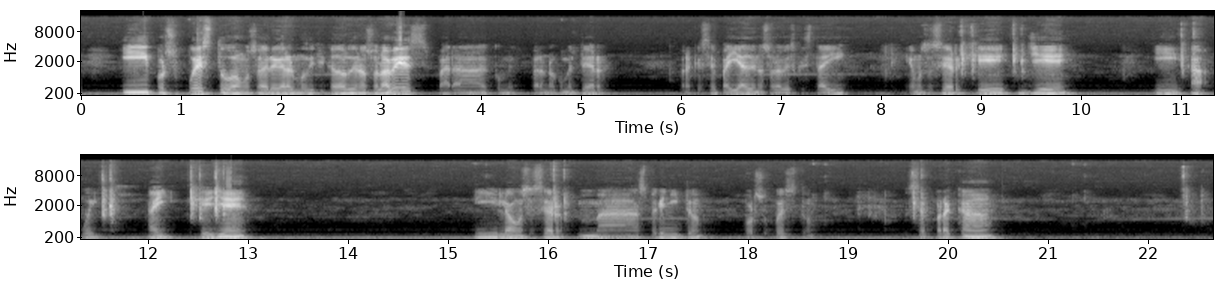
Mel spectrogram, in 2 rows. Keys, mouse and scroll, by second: 0.0-1.6 typing, 2.3 Return, 3.9 click, 7.6-8.7 drag, 9.1 scroll down 2, 9.4 scroll up 1, 9.5 scroll down 1, 11.6 g, 12.1 y, 13.8 Escape, 14.3 Tab, 15.2 g, 15.5 y, 18.0 click, 18.9 s, 21.4 click, 22.4 g.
